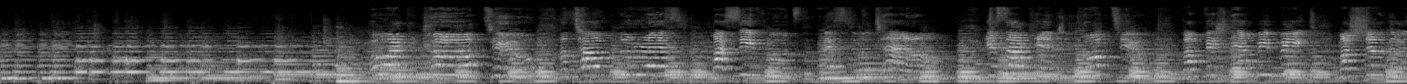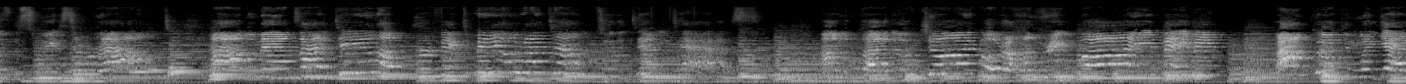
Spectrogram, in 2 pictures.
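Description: A woman singing a show tune solo over piano accompaniment. The piano plays alone at first, and the voice comes in about three and a half seconds in.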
